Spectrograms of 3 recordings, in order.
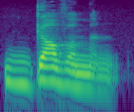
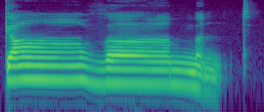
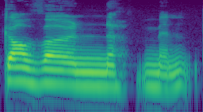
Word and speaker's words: government: looking for the n the n is silent so you don't pronounce the n um instead we pronounce this word government so it's a government three syllables again um but we don't say government so we don't say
